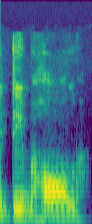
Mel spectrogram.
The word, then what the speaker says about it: Dimhall: because I they say dimhal but uh we we say it like dimhal dimhal uh but you can say dim hall or the both uh both uh pronunciations are it works either way.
